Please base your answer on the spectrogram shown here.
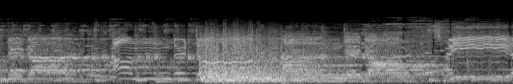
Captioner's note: explosion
